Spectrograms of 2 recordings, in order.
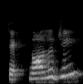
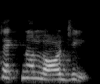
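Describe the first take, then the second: First: The stress falls on the first half of the word. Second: The stress falls on the second half of the word. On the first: The speaker calls it right. "Second half will always be short, compressed vowel sounds" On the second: The speaker calls it wrong. "not technology"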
